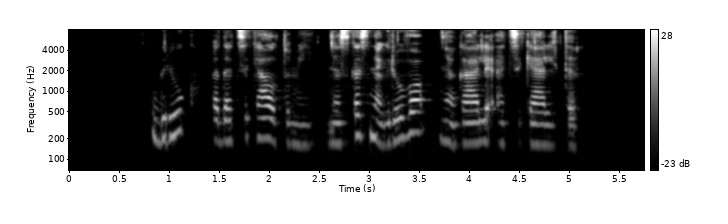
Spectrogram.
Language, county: Lithuanian, Panevėžys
